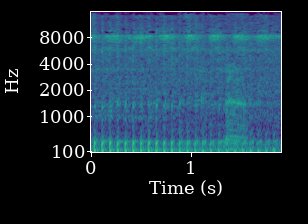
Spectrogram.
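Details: Freshly rebuilt Honda Sonic (K56 engine, shared with CBR150/GTR) warming up after assembly, radiator cap left off to check circulation: steady, even low thump of small single idling, about eight beats a second, no knocks or rattles; normal idle.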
